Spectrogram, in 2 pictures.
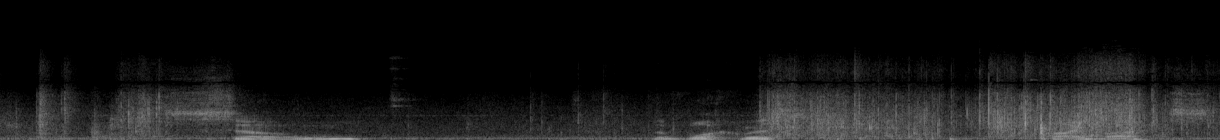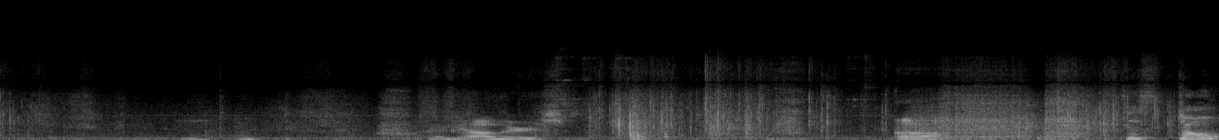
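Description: Paper and plastic wrappers rustle and crinkle as they are handled.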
